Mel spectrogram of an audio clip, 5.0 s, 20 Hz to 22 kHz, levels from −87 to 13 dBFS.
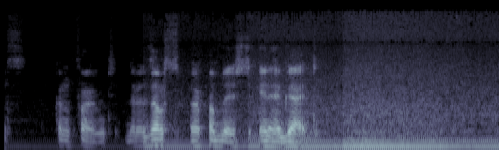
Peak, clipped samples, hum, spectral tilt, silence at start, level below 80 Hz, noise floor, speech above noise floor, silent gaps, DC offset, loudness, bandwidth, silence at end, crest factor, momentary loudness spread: -6 dBFS; under 0.1%; 50 Hz at -40 dBFS; -6 dB/octave; 0.15 s; -44 dBFS; -59 dBFS; 32 dB; none; under 0.1%; -28 LUFS; 17 kHz; 0 s; 22 dB; 17 LU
